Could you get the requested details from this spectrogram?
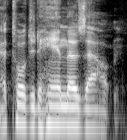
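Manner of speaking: normal talking voice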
